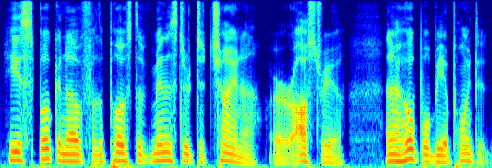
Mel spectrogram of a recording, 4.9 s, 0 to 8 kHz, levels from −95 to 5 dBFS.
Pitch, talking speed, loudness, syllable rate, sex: 125 Hz, 230 wpm, -21 LUFS, 6.0 syllables/s, male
